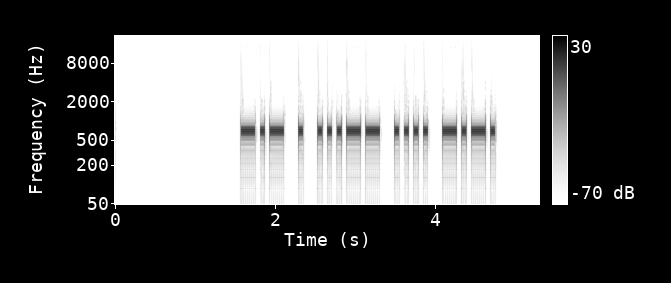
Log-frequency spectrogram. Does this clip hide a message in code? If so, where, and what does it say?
Yes: Morse code from 1.6 to 4.8 s, heard as a keyed tone, about 20 wpm, 700 Hz. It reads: KE3HC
